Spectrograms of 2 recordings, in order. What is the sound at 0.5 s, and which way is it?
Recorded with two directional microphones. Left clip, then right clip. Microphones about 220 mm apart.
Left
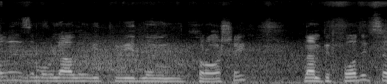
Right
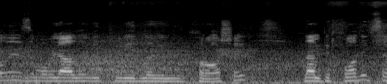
Speech, 30° right (ahead or behind).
